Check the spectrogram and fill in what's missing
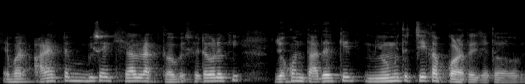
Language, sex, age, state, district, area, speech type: Bengali, male, 18-30, West Bengal, North 24 Parganas, urban, spontaneous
